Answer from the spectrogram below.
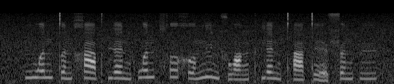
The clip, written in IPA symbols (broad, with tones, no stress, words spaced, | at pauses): n̪wə˥nt̪ə˧˥n xä˥˧pʰɥɛ˥˩n kwə˥nt͡sʰɤ˥xɤ˧˥n̪y˥˩n ʂwɑ˧˥ŋpʰjɛ˥˩nt̪ʰä˧˥ t̪ḛ˨˩ɪ̯ ʂə˥npy˥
